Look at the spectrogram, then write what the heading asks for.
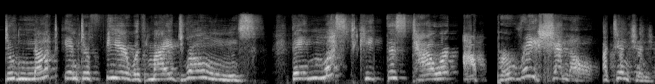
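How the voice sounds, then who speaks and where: A woman playing a cold, imperious mainframe AI in a video game, menacing and calculating, with formal, commanding, measured robotic delivery. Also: sits high, expressive, a bit bright, heavily acted. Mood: urgent, commanding. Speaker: game antagonist turned ally. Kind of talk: scripted video game voice acting. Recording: distant, echoey processed game audio.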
